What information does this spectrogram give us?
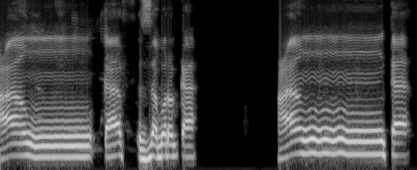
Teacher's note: ضاد عين زبر ضاع، نون ألف زبر نا، ووضعنا আইন নুন জবর আং, ইকফা গুন্না, নুন সাকিনের পরে ইকফার হরফ কাফ আসছে, এই কারণে এই নুন সাকিনকে নাকের ভিতরে লুকাইয়া গুন্নার সহিত পড়ব।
